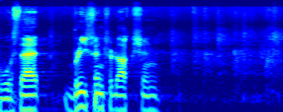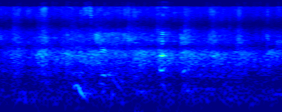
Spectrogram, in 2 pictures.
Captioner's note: applause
